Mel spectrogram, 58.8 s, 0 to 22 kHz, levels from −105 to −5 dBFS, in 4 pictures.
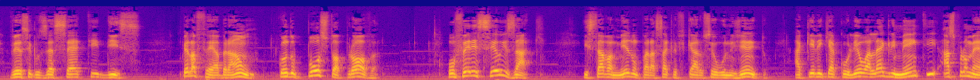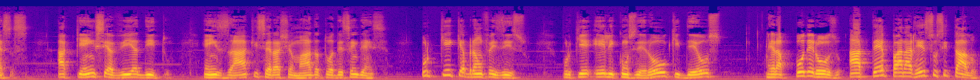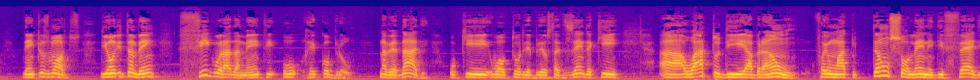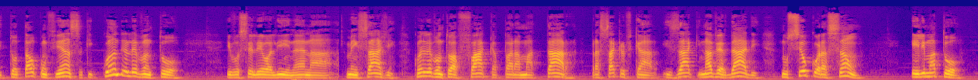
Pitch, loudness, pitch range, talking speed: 145 Hz, -19 LUFS, 130-170 Hz, 120 wpm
